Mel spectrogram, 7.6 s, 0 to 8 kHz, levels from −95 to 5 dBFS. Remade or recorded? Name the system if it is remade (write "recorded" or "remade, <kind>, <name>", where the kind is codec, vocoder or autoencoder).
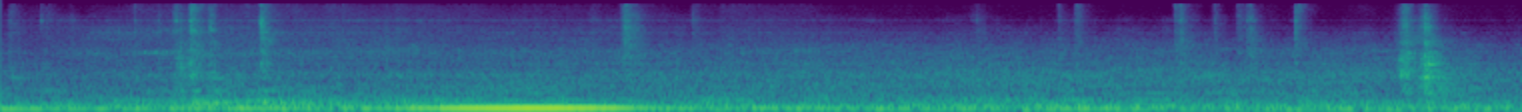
remade, codec, DAC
